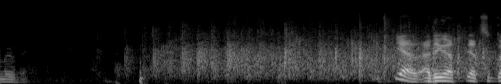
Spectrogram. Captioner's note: audience applauding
